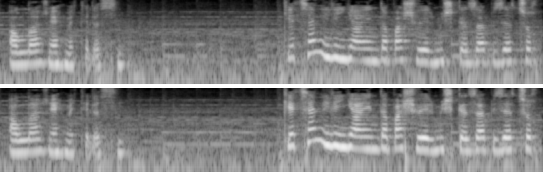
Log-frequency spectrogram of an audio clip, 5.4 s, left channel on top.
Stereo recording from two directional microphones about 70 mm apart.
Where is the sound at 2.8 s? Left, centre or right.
Right.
